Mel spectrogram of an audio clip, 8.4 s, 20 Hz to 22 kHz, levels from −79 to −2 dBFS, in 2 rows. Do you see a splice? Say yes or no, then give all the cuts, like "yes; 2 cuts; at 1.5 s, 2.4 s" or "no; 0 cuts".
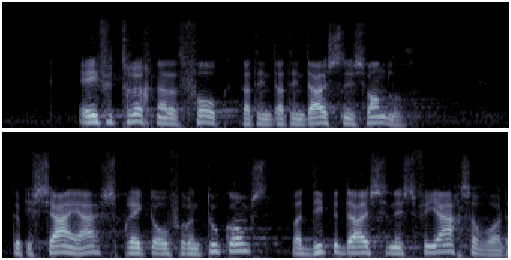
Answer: yes; 3 cuts; at 2.3 s, 4.4 s, 6.5 s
